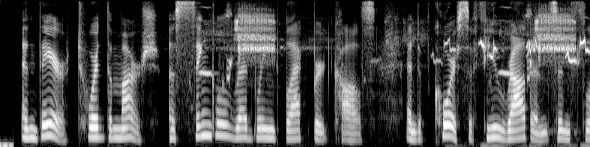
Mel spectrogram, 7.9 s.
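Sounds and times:
speech: 0:00.3 - 0:07.8
far-off drumming of a ruffed grouse: 0:02.7 - 0:07.8.

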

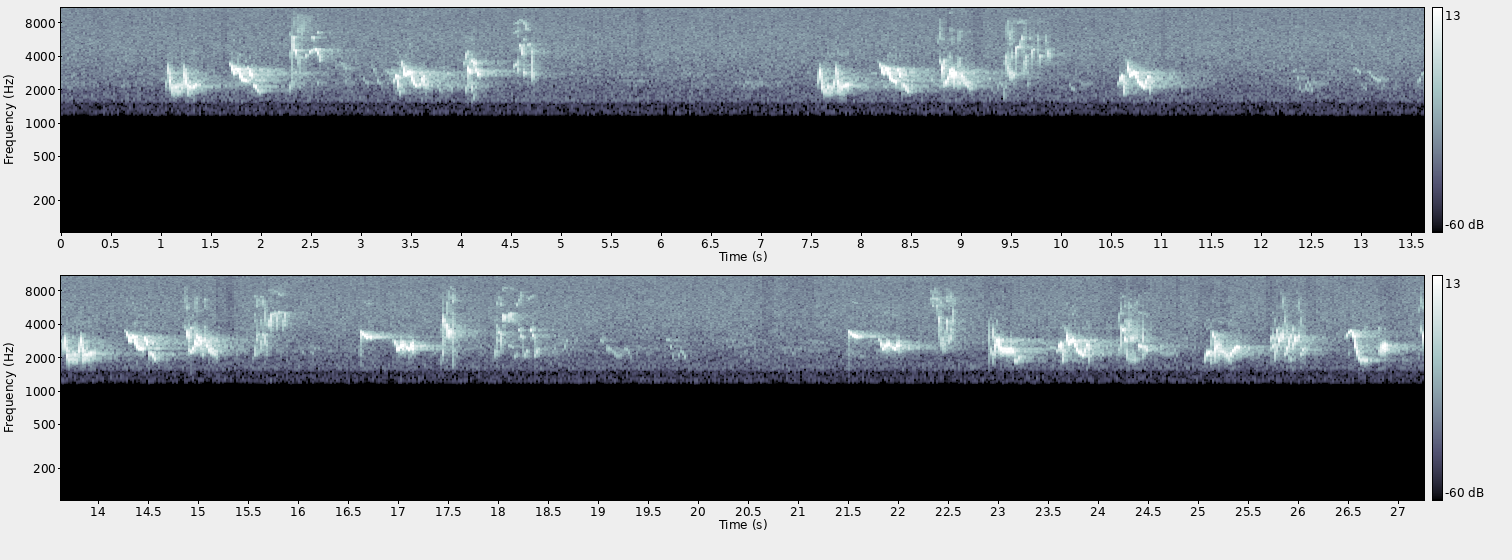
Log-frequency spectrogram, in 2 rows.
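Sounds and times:
American robin singing: 0:01.0 - 0:04.8, 0:07.6 - 0:10.0, 0:10.6 - 0:11.0, 0:12.4 - 0:16.0, 0:16.6 - 0:19.9, 0:21.5 - 0:27.2.

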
